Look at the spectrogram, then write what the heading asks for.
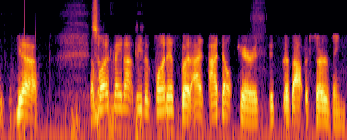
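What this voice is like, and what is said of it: Regional accent. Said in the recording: “I love the accent”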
